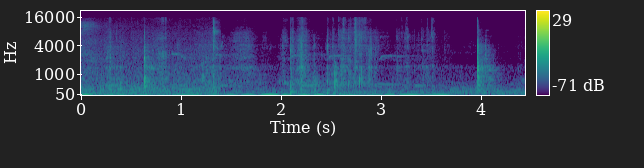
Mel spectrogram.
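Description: Cardboard and plastic wrapping rustle.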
